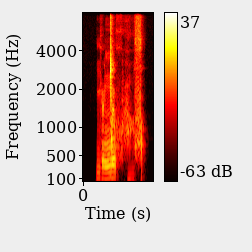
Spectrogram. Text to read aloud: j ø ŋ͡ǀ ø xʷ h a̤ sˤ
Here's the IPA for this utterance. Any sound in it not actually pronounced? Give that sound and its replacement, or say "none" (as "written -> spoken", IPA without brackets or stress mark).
none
